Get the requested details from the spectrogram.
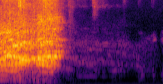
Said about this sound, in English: They're just screaming because, I don't know, they're just happy and they have a lot of energy.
